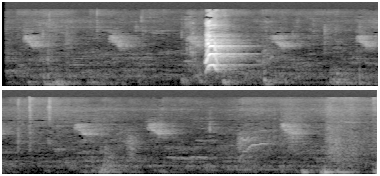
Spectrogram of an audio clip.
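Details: Pomeranian puppy barking with excitement on meeting new kittens for the first time: a single sharp, high bark in a quiet room, with faint soft rustling before and after.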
